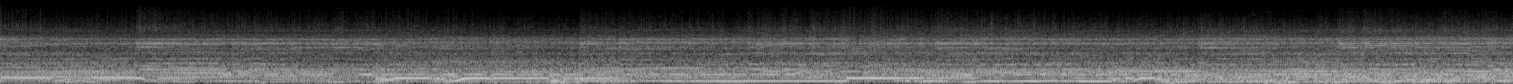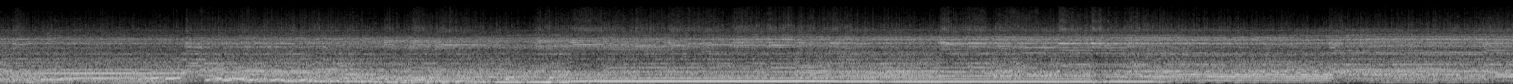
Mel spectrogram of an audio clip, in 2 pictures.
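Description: Live rock band playing, with electric guitar, bass guitar and drums. Long held bass notes change every second or two under a dense wash of guitar.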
